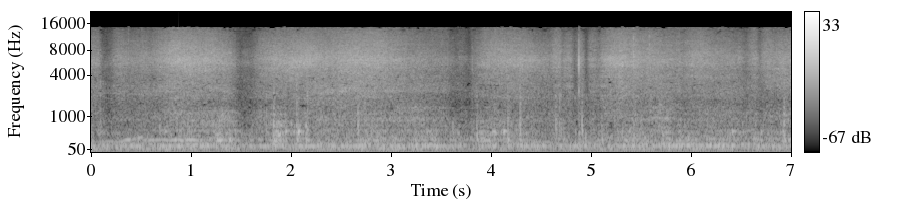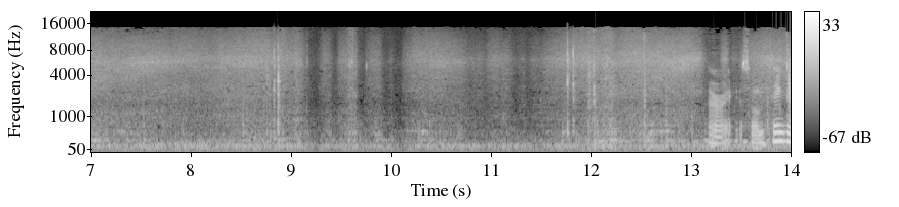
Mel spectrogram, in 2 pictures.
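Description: Clothes iron sliding back and forth over sheets of paper: a soft rubbing swish with each stroke, about one every second or two, with a few light clicks partway through.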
